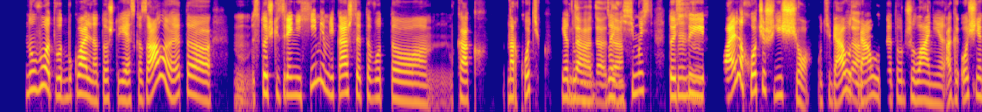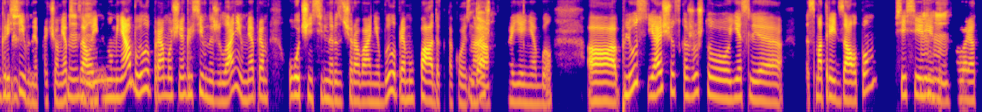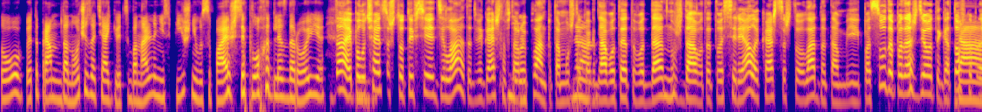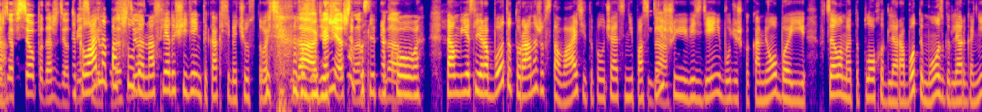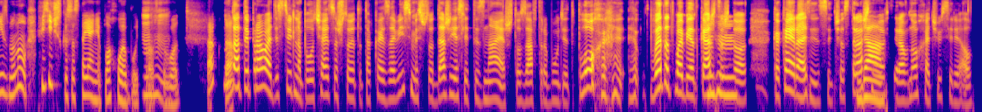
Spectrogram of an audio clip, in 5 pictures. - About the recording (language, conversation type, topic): Russian, podcast, Почему, по-твоему, сериалы так затягивают?
- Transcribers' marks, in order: throat clearing; tapping; laughing while speaking: "чувствовать"; other background noise; chuckle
